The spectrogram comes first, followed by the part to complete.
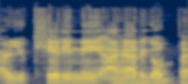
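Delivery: ordinary talk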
